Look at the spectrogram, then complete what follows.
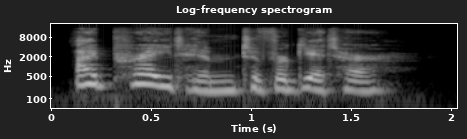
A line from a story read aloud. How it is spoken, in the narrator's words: she said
